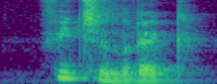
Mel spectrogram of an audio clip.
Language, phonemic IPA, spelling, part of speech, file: Dutch, /ˈfitsərɛk/, fietsenrek, noun, Nl-fietsenrek.ogg
- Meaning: 1. a bicycle stand or bike rack 2. a (bad) set of teeth with one or more diastemas and/or missing teeth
